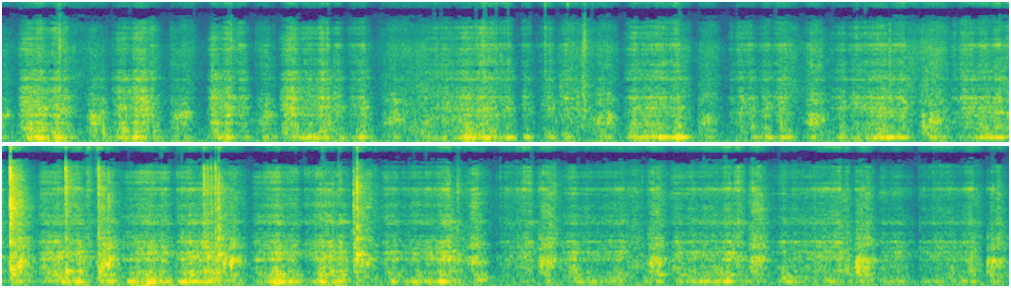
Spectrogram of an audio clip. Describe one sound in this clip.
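A blade shaves wood in short, repeated scraping strokes.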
